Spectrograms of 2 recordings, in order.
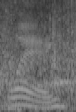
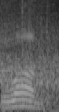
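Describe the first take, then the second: First: The name has an 'a' vowel as in hang. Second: The name has a 'u' vowel as in Lund. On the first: The speaker calls it wrong. "It's not Lang" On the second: The speaker calls it right. "It's kind of like Lund"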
